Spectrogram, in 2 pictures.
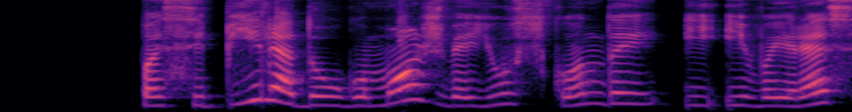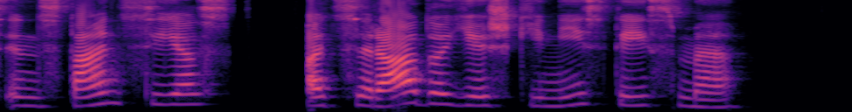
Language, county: Lithuanian, Utena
